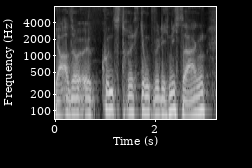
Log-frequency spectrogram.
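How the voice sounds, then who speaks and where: Very deep and low in pitch, a man's voice has a dark, mellow tone. He speaks at a fairly slow pace with fairly even intonation. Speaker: gallery founder and painter. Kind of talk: casual interview.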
